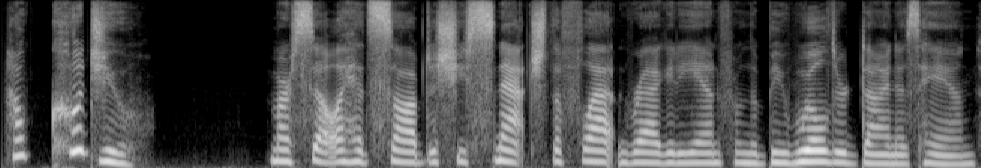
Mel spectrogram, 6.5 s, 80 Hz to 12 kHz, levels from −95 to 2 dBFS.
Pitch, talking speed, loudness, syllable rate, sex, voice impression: 205 Hz, 165 wpm, -18 LUFS, 5.3 syllables/s, female, feminine, adult-like, tensed, powerful, slightly soft, clear, intellectual, friendly, reassuring, unique, lively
